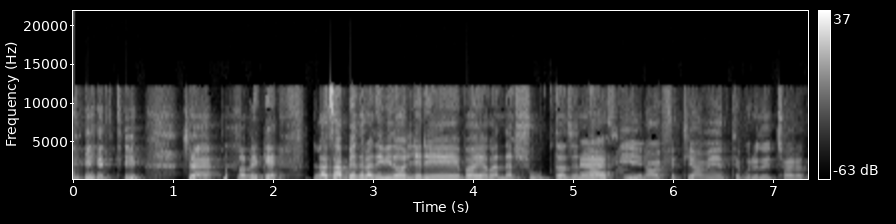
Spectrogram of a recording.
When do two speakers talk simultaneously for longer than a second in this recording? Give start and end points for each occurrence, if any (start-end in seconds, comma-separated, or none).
none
